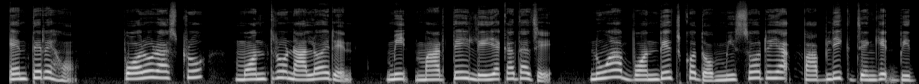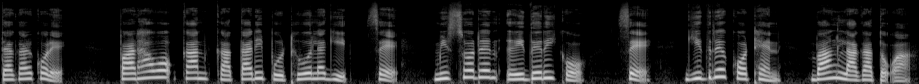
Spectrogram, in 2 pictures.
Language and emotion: Santali, neutral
